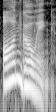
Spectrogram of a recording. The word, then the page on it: ongoing: ɑ́ngòuiŋ; オンゴウイン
